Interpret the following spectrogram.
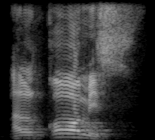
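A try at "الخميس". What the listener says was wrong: Nanti jadi kemeja nanti komis. Kalau antum baca komis jadi kemeja nanti. Kha. Khamis.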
